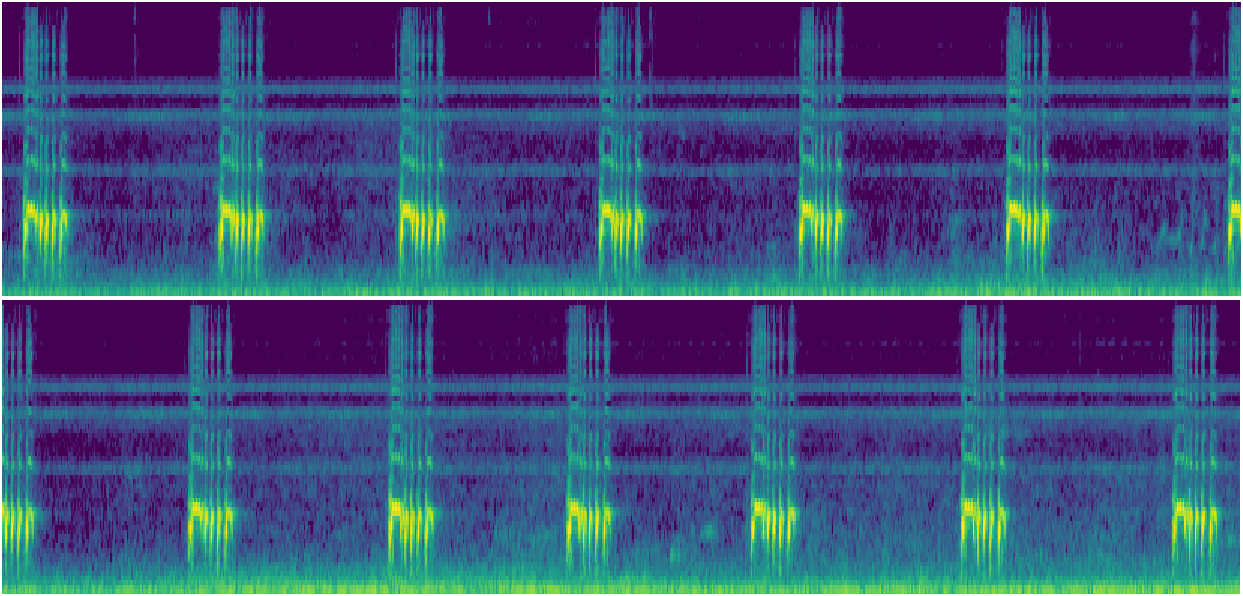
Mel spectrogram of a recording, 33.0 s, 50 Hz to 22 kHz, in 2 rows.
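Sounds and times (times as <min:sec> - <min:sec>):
dove cooing: 0:00.3 - 0:00.9, 0:02.9 - 0:03.5, 0:05.3 - 0:05.9, 0:08.0 - 0:08.6, 0:10.6 - 0:11.2, 0:13.4 - 0:14.0, 0:16.3 - 0:17.0, 0:19.0 - 0:19.7, 0:21.6 - 0:22.4, 0:24.0 - 0:24.8, 0:26.4 - 0:27.2, 0:29.3 - 0:30.1, 0:32.1 - 0:33.0.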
